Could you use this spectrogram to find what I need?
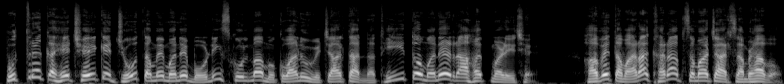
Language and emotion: Gujarati, happy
